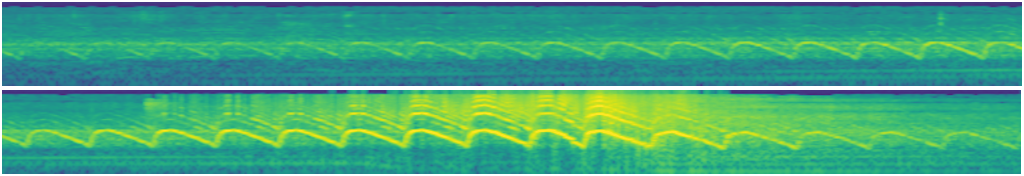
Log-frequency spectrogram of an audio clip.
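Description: A passing vehicle's fast yelping siren, wailing up and down about four times a second over a low engine drone. It grows louder to a peak about eight seconds in, drops in pitch as it goes by, then fades.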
